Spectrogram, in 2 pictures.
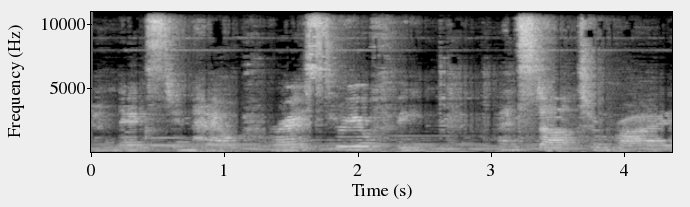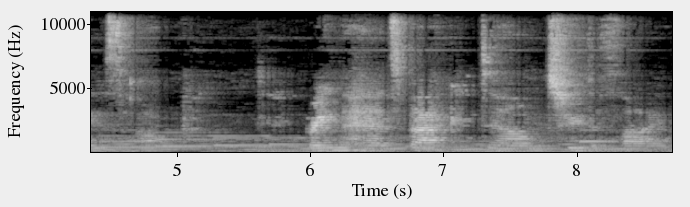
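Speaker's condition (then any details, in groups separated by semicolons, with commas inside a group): No condition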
